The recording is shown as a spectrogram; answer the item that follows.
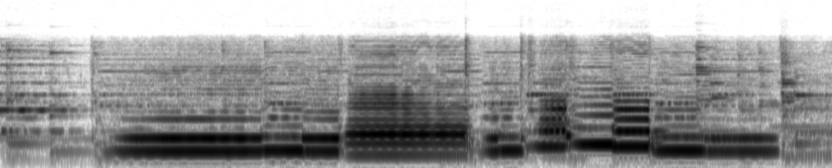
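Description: Tenor saxophone playing a slow enka melody over a backing accompaniment. The sax comes in about a second in with long held notes, moves through a run of shorter notes, and pauses briefly near the end.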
